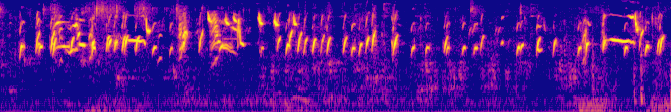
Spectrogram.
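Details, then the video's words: Busy European goldfinch twittering: dense jingling chirps and buzzy slurred notes running almost without pause, with a faint low rustle near the end. "Best guide for teaching and motivating songbirds - Goldfinch"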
